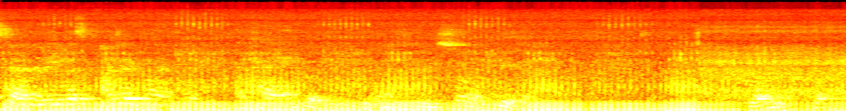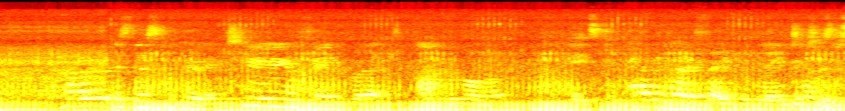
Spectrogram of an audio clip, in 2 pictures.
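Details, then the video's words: Cat purring contentedly on a Saturday morning: a steady, low, rumbling drone that pulses with each breath throughout, while a person talks softly over it. "The Kitty enjoying Saturday morning and purring"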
